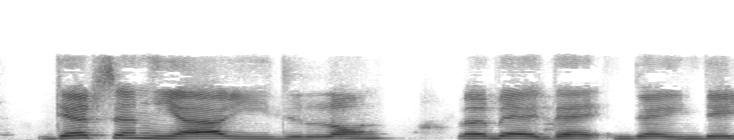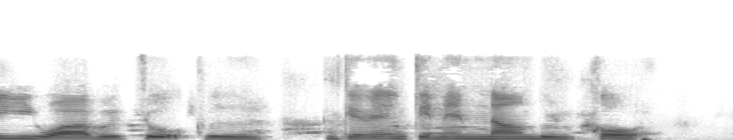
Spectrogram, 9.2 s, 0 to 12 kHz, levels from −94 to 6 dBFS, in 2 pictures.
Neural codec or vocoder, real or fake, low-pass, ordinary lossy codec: codec, 16 kHz, 1 kbps, X-Codec, HuBERT features, trained on balanced general audio; fake; 7.2 kHz; MP3, 48 kbps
